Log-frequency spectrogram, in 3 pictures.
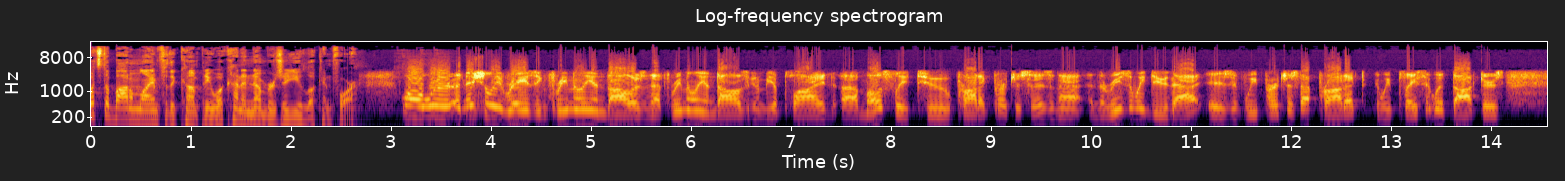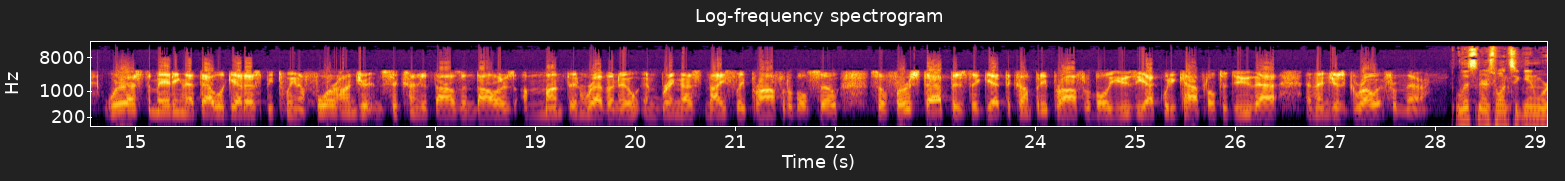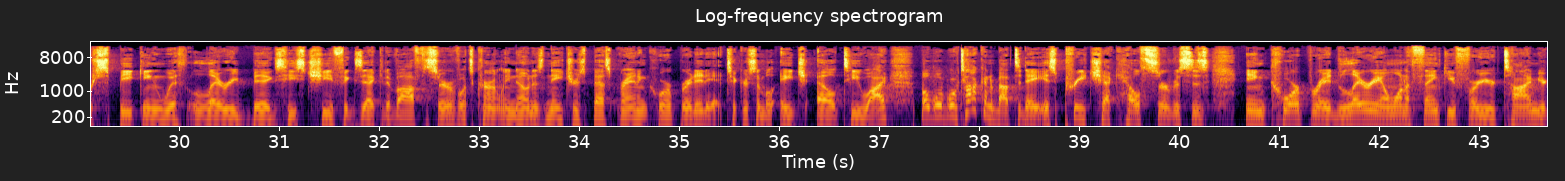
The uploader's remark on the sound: called in to SmallCapVoice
